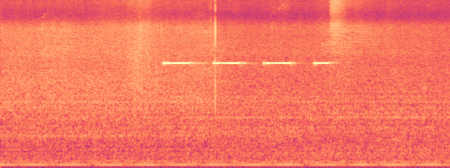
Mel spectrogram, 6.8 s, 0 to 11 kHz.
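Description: Irish Rail 29000 class diesel railcar idling at a station with a steady low hum, and four short high beeps of one pitch about two and a half seconds in: the warning that the doors are about to close. A brief hiss follows near the end of the beeps.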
